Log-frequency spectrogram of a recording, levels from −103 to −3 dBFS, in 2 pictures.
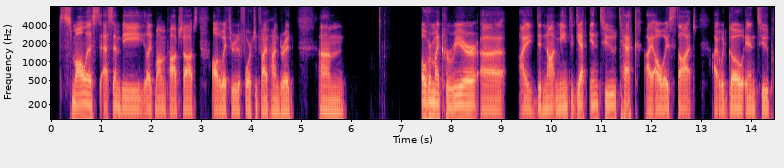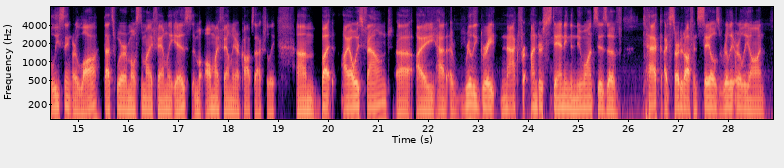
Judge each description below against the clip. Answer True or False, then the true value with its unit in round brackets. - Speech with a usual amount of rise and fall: False (2.3 semitones)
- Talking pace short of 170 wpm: True (160 wpm)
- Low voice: True (85 Hz)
